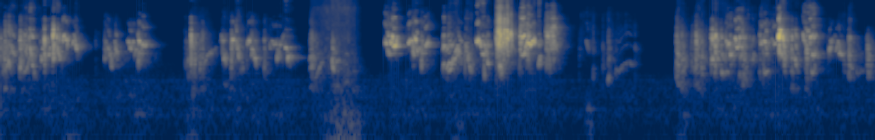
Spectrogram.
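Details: Pet budgerigars in a happy mood chirp and warble indoors in short, spaced clusters of high scratchy notes and squeaks, with a quiet pause and a single soft knock near the middle.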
